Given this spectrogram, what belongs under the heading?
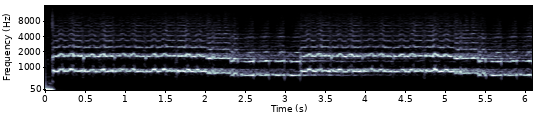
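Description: A sampled flute, pitched up in FL Studio, plays a sustained bright melodic phrase with stacked harmonics, steady and fairly loud throughout with small shifts between notes, no voices.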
